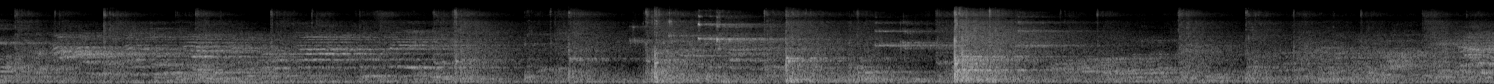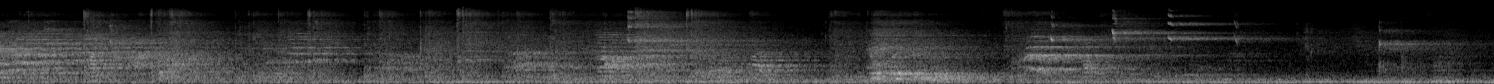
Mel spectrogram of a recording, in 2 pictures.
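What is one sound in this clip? Men call out to each other across an echoing court.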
